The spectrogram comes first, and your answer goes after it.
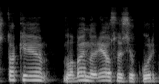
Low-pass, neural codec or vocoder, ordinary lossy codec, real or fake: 14.4 kHz; none; Opus, 24 kbps; real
